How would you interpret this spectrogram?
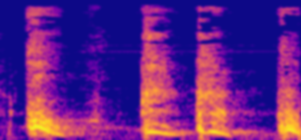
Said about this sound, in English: I'm trying to cover this so I can cough.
